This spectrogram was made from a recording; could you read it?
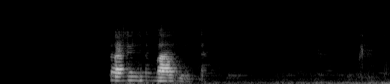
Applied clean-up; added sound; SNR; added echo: neural mask model DeepFilterNet 3.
